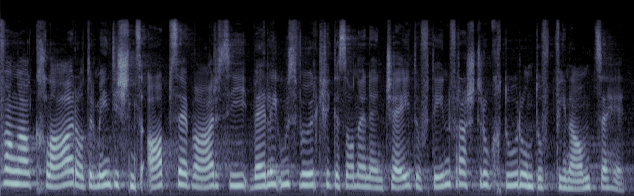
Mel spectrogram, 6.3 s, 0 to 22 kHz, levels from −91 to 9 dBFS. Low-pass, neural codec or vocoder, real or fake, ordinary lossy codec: 14.4 kHz; none; real; none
